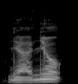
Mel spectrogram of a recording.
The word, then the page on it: zazo: apatani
